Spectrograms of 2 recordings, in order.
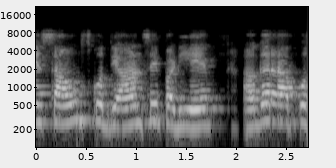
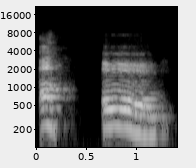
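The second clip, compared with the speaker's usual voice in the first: ordinary delivery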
